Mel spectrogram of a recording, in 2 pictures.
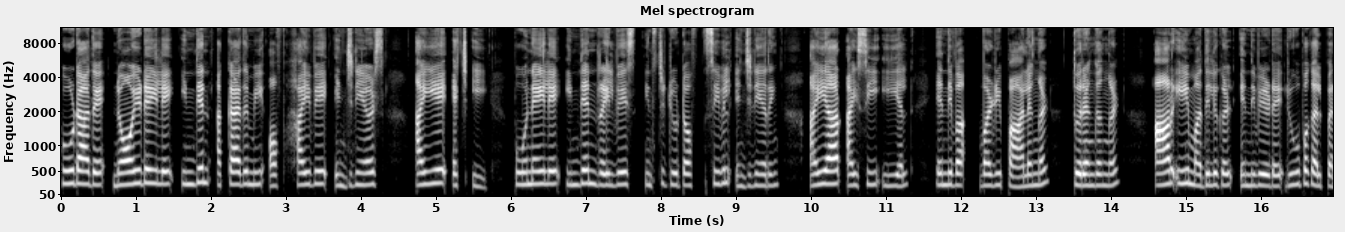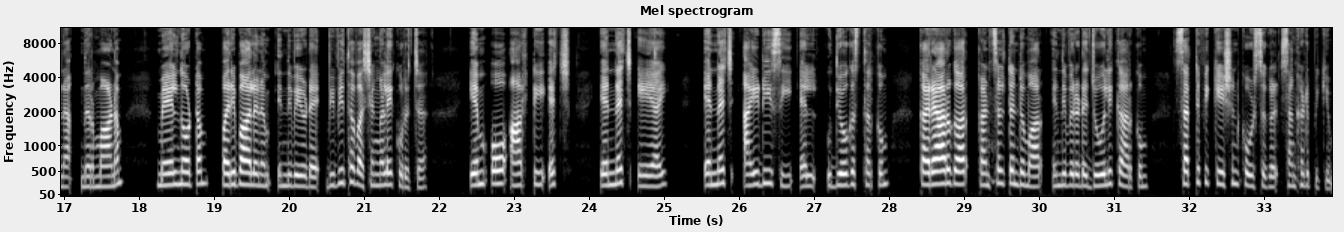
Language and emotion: Malayalam, neutral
